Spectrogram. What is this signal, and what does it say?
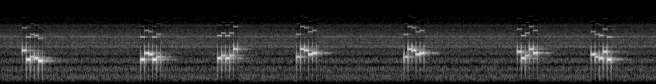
Five-tone selective call (EEA), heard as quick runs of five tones, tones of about 40 ms. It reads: 92431 27624 35350 40967 40967 83507 64382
